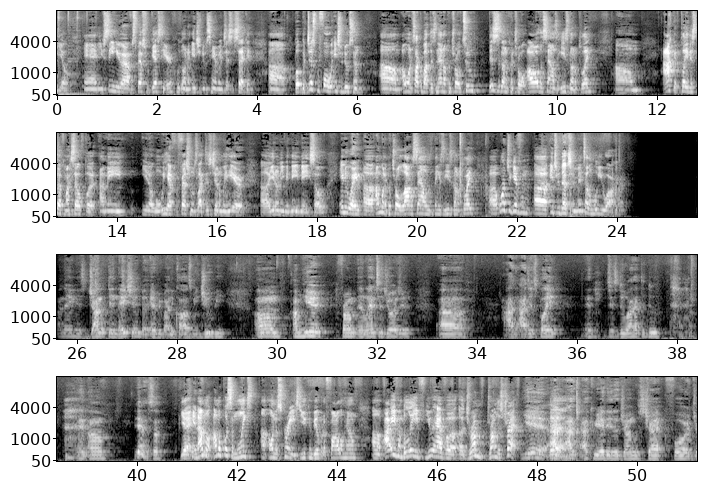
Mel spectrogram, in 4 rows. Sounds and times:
Speech: 0.0s - 24.2s, 25.6s - 29.0s, 29.6s - 33.9s, 34.5s - 37.8s, 38.8s - 51.2s.

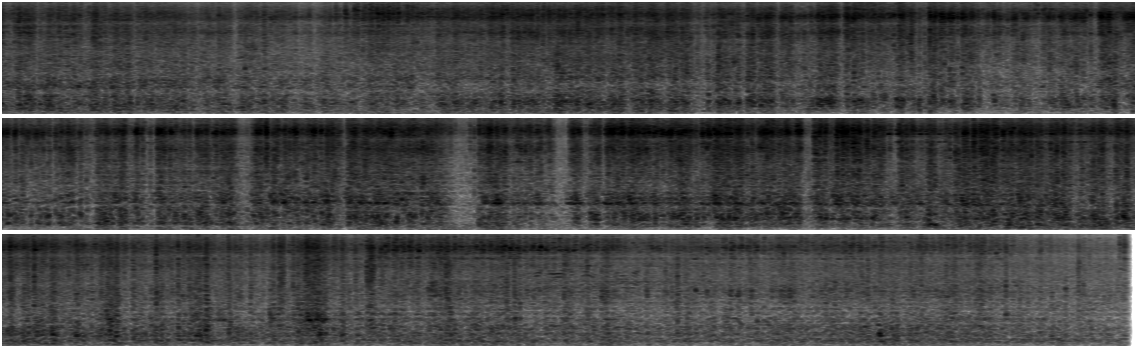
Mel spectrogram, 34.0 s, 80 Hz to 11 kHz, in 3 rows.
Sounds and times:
Motorboat, speedboat: 0.0s - 33.9s.

